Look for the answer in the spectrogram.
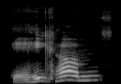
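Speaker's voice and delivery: high, drawn-out announcing call; excited yell. A narrator's reading. Wonka announces the boy appearing on screen, yelling. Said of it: "yelled Mister Wonka".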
